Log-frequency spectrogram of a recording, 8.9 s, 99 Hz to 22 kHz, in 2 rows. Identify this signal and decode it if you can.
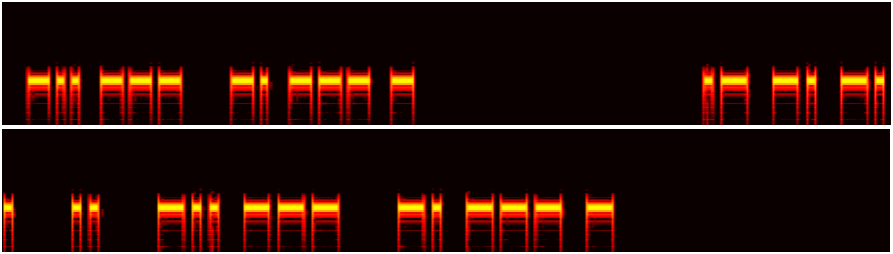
Morse code, heard as a keyed tone, about 34 wpm, 700 Hz. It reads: DO NOT AND I DO NOT
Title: Speed-Racing - Sets of 4 Words 28wpm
